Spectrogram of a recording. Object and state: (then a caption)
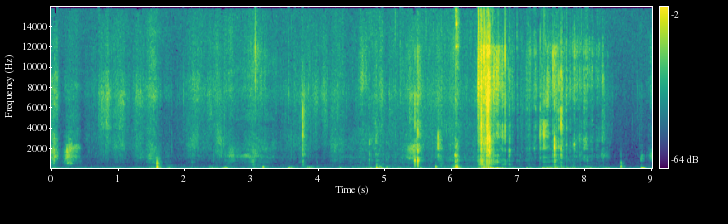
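Embroidered fabric bag. A small embroidered fabric shoulder bag with thread embroidery is scratched with long acrylic nails. The result is soft, dry scratching and rustling with scattered sharp clicks and a brief louder crinkly burst near the end. The scratching is quiet overall and mostly low in tone, with bright scratchy edges.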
